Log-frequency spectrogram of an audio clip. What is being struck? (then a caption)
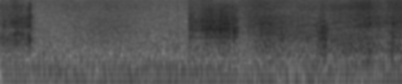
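Thin painted board. A thin painted art board bearing a portrait of a woman in glasses lies flat while long nails rub across its painted face and scratch along its edge. The clip carries crisp, hissy scraping in bursts over a low rumble, with brief sharper scratches standing out.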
